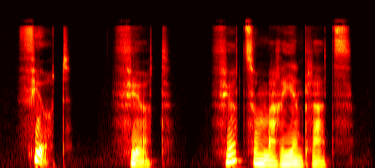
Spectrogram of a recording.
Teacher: It's führt with that German U sound. Push your lips forward like you're about to whistle.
